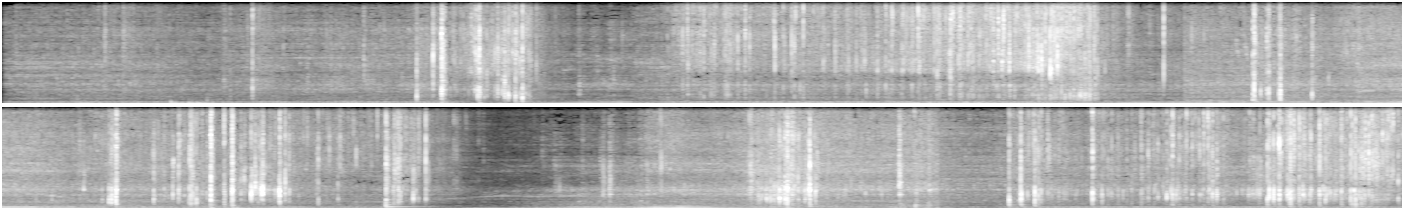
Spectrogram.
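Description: A car's tyre rolling slowly over vegetables on asphalt, crushing them with sharp cracks and crunches again and again, over the steady low rumble of the car's engine.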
